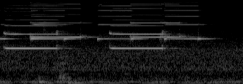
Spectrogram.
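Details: Home fire alarm panel during an inspection, with two-year-old batteries measured bad: steady high-pitched tone in short repeating bursts in a quiet room; trouble signal after the amplifier battery lead was disconnected.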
